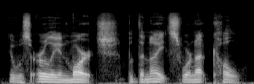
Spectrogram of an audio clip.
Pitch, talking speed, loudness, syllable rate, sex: 110 Hz, 260 wpm, -18 LUFS, 5.8 syllables/s, male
